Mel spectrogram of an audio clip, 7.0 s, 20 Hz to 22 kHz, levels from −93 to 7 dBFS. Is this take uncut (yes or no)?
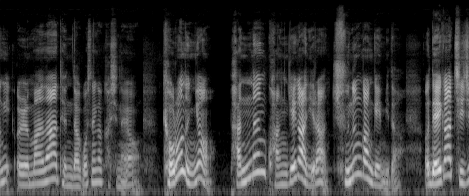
no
